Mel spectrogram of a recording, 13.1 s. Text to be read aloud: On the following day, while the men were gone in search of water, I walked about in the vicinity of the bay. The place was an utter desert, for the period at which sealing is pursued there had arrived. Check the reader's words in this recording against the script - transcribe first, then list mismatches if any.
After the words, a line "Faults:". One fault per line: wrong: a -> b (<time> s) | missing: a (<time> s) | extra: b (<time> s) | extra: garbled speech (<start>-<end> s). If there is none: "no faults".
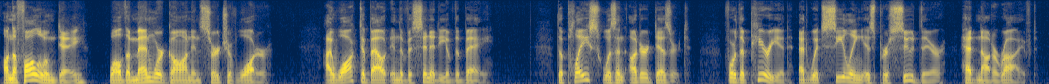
On the following day, while the men were gone in search of water, I walked about in the vicinity of the bay. The place was an utter desert, for the period at which sealing is pursued there had not arrived.
Faults:
extra: not (12.2 s)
